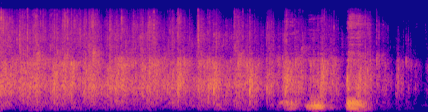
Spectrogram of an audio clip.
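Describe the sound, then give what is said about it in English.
Steady audience applause welcoming the evening's speakers, a dense wash of many hands clapping at an even level for about four seconds, with a few stray voices and a brief swell near the end before it fades. “And now, please join me in welcoming our speakers this evening.”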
